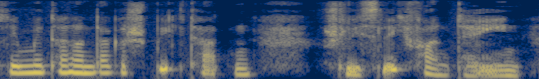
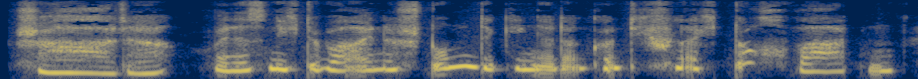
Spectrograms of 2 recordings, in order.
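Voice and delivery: put-on high, regretful boy puppet; wavering puppet boy; 9 semitones higher, 3 dB louder than usual. A narrator's reading. Puppet tempted to wait for coach, high wavering voice. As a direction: waver aloud in a raised boy's voice.

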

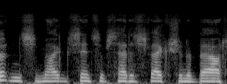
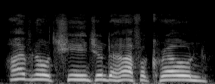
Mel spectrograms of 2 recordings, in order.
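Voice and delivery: lightly higher wife's voice; a hint of a brisk housewife; Mrs Radford's voice; 8 semitones higher, 3 dB louder than usual. A narrator's reading. Wife telling the shopkeeper, lightly higher housewife voice.

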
